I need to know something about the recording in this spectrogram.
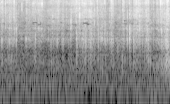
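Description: Foil wrapper of a baseball card pack crinkling and tearing as it is pulled open by hand, a continuous crackle of many small crinkles.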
